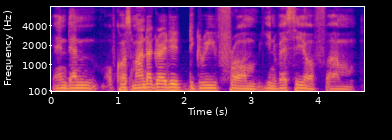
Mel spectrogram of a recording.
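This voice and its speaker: A man's voice: low-pitched, little pitch movement, moderate pace, dry recording, studio quality. A man from Ghana, a civil engineer, describing his path in an earnest, upbeat way with some fillers. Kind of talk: casual interview chat.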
